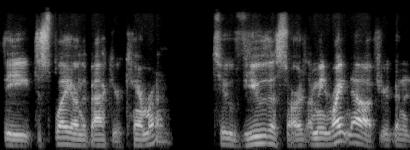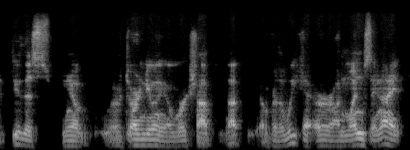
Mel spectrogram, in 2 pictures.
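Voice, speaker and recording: An American man presents a photography lecture over slides, enthusiastic and conversational. His voice sits low with gravel and a husky grain. He often stops and restarts as he explains. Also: a little mellow. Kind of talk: slide-based club lecture.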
